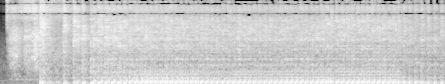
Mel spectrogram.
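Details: Motorcycle with a kill-switch problem, jump-started from a Milwaukee impact gun battery; short crank, catches within a second and settles into a steady, even running beat. Normal start and idle.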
